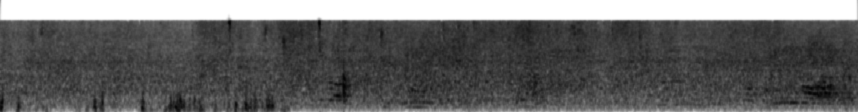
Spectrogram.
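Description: Wind buffeting the microphone in low rumbling gusts for the first three seconds, then a steady rushing hiss.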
